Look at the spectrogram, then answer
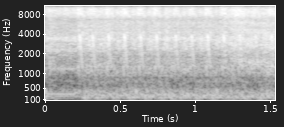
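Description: Rapid automatic gunfire in a video game, a dense continuous burst of shots at fast, even rhythm, loud and close, with no talking.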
